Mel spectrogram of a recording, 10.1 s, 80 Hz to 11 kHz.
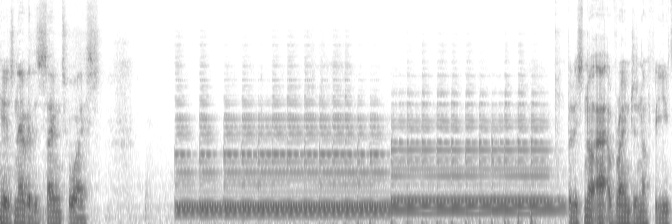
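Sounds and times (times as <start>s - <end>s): synthesizer sustaining chords: 2.6s - 8.5s.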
